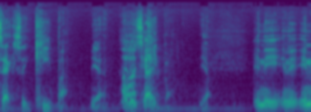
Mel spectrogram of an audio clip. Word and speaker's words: Keepa: up did I say that correctly you did keeper keeper keeper because I've heard it pronounced I've heard it pronounced keer before yes um it's not that though it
